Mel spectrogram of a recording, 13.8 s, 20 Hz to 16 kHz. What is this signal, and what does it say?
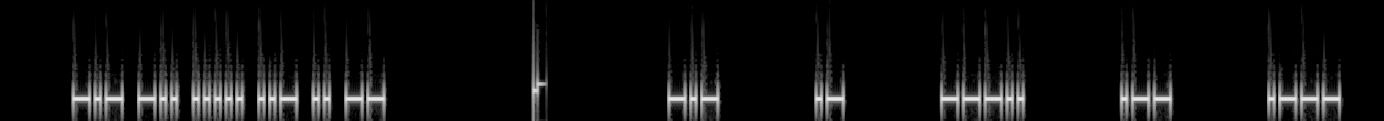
Morse code, heard as a keyed tone, about 22 wpm, spaced as for 12 wpm, 700 Hz. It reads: KD5UIM KA8WJ
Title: USA Call Signs - 6 Characters - 6x Character Spacing - 22wpm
